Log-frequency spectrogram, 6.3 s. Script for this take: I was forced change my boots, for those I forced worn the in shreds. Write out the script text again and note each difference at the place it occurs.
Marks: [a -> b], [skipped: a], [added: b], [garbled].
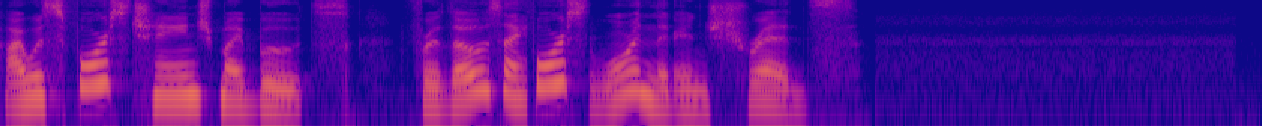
I was forced change my boots, for those I forced worn the in shreds.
